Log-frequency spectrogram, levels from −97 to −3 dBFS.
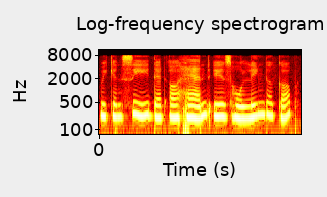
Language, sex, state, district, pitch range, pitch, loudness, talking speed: English, female, Assam, Kamrup Metropolitan, 210-235 Hz, 220 Hz, -14 LUFS, 150 wpm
